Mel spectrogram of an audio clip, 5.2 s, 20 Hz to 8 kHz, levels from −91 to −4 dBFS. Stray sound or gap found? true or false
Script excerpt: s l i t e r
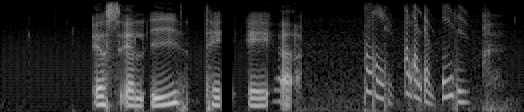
true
